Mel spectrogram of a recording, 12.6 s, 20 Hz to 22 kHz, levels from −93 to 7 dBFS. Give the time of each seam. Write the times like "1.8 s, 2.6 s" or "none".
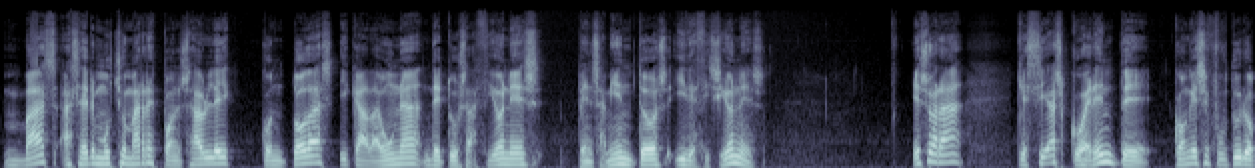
none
